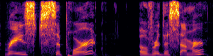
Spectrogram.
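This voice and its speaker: A young woman co-hosts the show with dry, self-deprecating humor. Her voice sits at a medium pitch for a woman. The recording is close and dry. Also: moderate pace, a bit bright, no room sound. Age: young adult. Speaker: guest co-host and podcast producer. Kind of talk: casual podcast chat.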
